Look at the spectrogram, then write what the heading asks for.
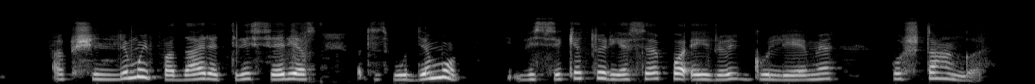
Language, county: Lithuanian, Vilnius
